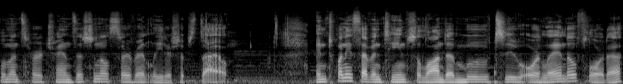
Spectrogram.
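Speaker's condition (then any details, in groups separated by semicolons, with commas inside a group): No condition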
